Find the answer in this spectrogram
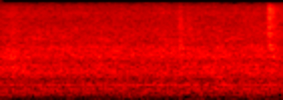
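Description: Steady room background noise: an even hiss with a faint low hum underneath.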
